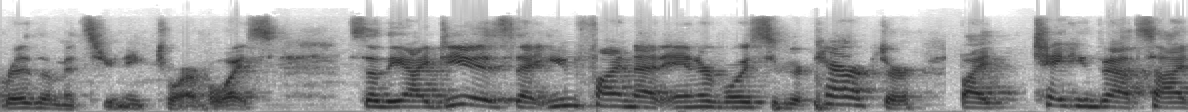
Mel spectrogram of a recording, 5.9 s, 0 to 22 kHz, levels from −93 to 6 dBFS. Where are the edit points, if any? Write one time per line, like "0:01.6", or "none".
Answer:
0:04.9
